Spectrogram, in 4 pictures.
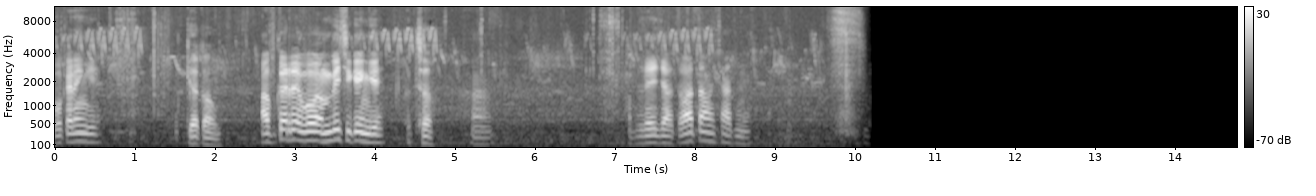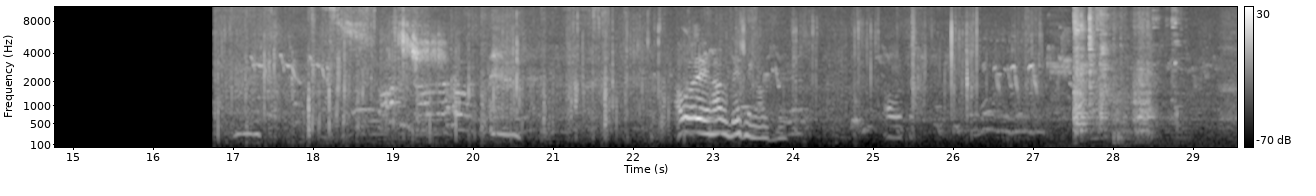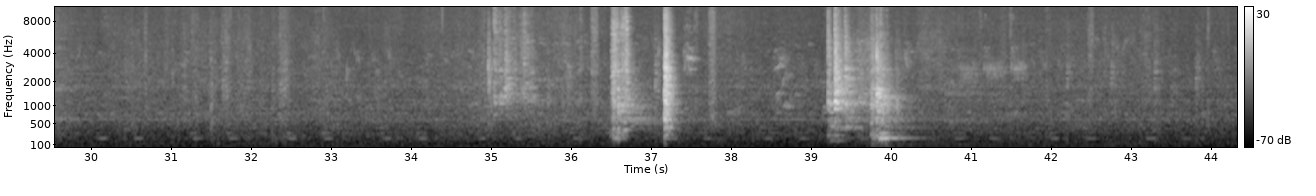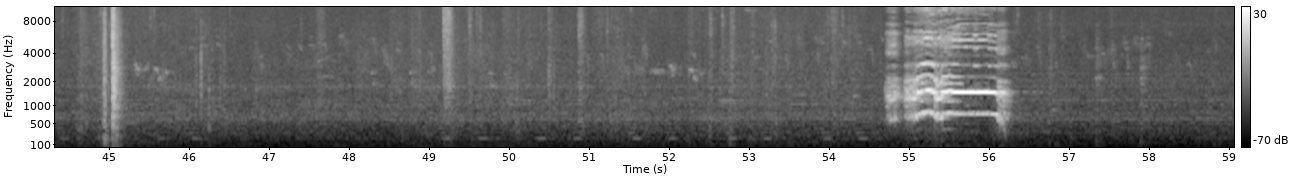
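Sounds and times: metal pot clattering on stone: 27.5 - 28.9, 35.0 - 35.6, 39.2 - 40.3
rooster crowing: 54.7 - 56.4.

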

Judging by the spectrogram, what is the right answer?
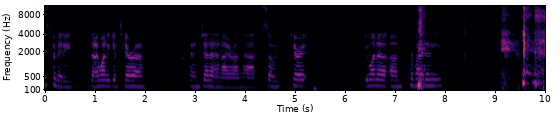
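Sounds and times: woman's breathy laugh: 9.1 - 10.0.

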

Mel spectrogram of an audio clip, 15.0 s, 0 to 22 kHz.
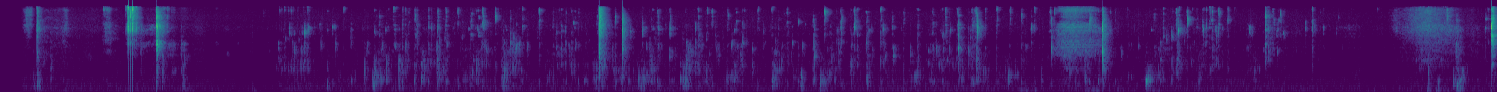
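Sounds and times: person gulping and swallowing: 2.8 - 13.2, 14.4 - 14.9.

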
